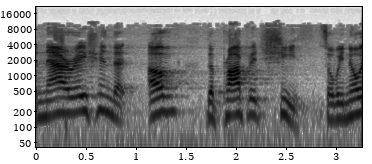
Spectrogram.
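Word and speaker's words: شيث: and the name of his son was sheath say it properly for me bring her tongue out everyone sheath or pronounced in english as Seth right as in that set is correct and mufti menk has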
